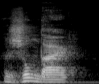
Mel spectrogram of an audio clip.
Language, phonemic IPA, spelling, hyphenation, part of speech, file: Dutch, /ˈzɔn.daːr/, zondaar, zon‧daar, noun, Nl-zondaar.ogg
- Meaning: sinner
